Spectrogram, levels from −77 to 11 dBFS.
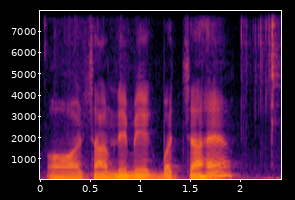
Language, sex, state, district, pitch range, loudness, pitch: Hindi, male, Bihar, Patna, 125-155 Hz, -14 LUFS, 145 Hz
